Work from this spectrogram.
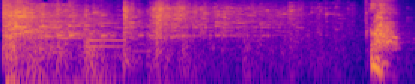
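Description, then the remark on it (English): A pane of glass shatters after someone leans on it, with a bright, crashing burst, followed by scattered tinkling shards and a second sharp clatter near the end as pieces hit the ground. “I told you not to lean on it. Sorry. Can glass be fixed?”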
